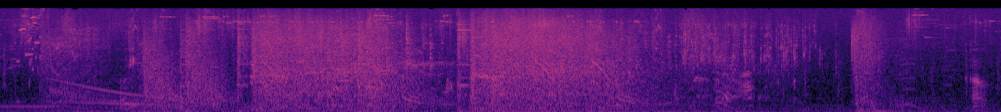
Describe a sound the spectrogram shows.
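Toy bricks clatter and scatter as they break apart.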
